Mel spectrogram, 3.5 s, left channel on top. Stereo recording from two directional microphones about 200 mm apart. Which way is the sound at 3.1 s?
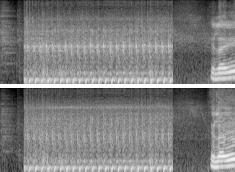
30° right (ahead or behind).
